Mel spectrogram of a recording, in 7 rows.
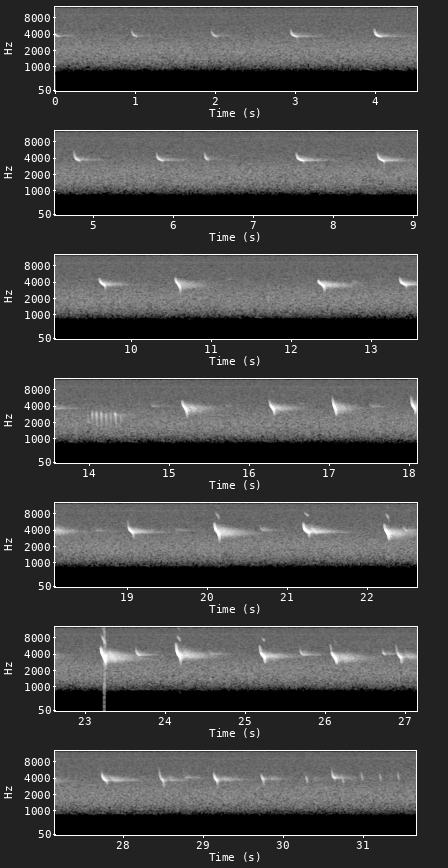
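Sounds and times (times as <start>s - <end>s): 
Pipistrellus kuhlii FM echolocation call slowed down: 7.6s - 8.0s, 8.6s - 9.0s, 9.6s - 10.0s, 10.6s - 11.0s, 12.4s - 31.6s.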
